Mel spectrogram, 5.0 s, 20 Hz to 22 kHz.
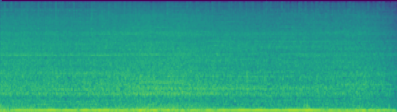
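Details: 1991 Foxbody Mustang GT V8 with newly installed Holley Terminator X fuel injection: steady even low rumble with no misses, knocks or ticks; smooth, settled normal idle.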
